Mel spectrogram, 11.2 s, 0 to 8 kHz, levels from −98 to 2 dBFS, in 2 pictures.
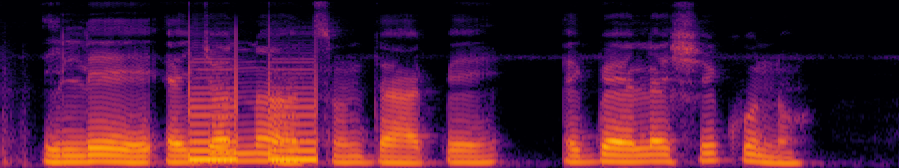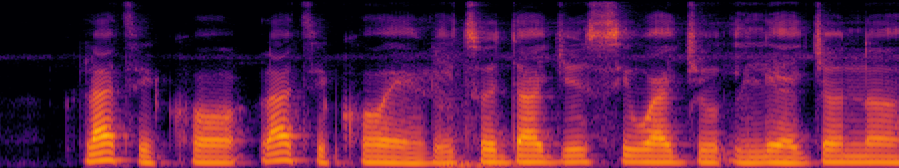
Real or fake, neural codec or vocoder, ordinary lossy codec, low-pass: real; none; none; none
